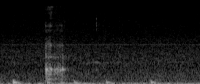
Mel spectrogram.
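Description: A pause in a man's talk: a short hesitant 'uh' about half a second in, over faint low thumps and room noise.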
